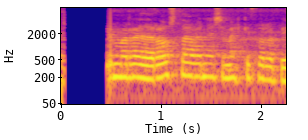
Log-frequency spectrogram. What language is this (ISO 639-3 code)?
isl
